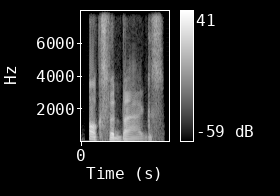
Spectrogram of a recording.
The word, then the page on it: Oxford bags: British English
